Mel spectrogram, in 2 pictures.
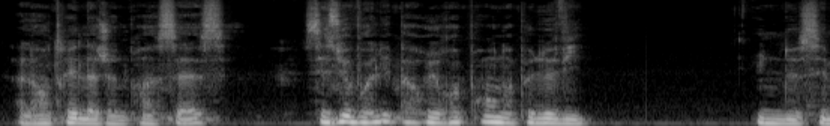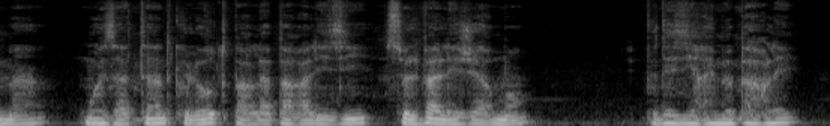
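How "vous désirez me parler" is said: gently and softly spoken. Lise leans toward a paralysed man and speaks softly. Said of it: "dit doucement Lise".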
